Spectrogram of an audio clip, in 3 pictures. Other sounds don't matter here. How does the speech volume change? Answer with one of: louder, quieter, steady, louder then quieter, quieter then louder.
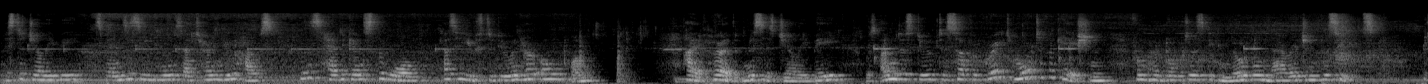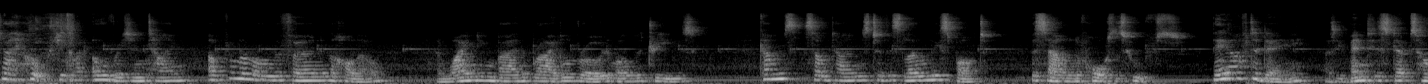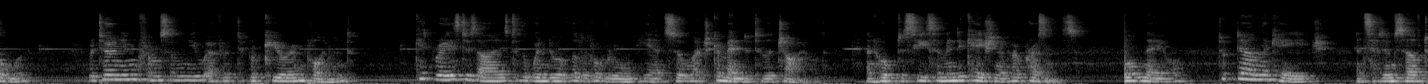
steady.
